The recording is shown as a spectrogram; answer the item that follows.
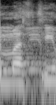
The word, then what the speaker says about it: मस्ती: और आपने 'i' को लंबा कर दिया, इसलिए यह 'masti' बन गया। इसलिए, इसे 'मस्ती' न समझें, इसे सही ढंग से पढ़ें। 'मस्ती' में लघु 'इ' स्वर है; इसे लंबे 'i' में बदलने से उच्चारण बदल जाता है। इसे यहाँ और वहाँ 'मस्ती' के रूप में कहना पड़ता है , इन दोनों में बहुत बड़ा अंतर है।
